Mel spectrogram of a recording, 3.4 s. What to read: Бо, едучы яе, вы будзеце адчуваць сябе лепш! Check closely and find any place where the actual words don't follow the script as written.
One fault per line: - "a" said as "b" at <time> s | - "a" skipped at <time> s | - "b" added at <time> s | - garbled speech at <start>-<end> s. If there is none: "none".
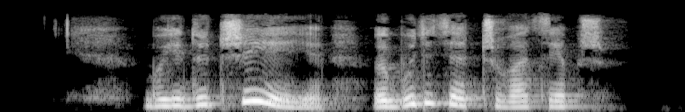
- "сябе" skipped at 2.7 s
